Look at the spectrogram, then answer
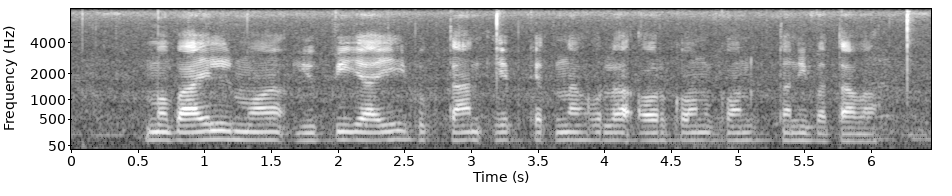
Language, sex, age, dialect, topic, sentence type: Bhojpuri, male, 18-24, Southern / Standard, banking, question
